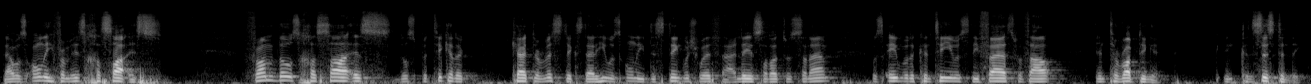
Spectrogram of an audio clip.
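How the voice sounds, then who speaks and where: A mid-range, mellow male voice, a little fast, belongs to an Islamic teacher giving a hadith lesson. He explains in English, recites Arabic, and regularly checks students with "what?" questions.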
